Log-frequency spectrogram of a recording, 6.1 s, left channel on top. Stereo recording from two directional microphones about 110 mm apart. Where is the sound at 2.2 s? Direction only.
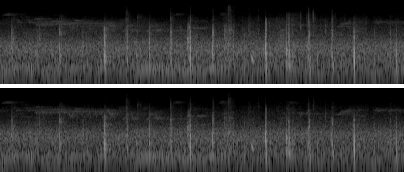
10° left (ahead or behind).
